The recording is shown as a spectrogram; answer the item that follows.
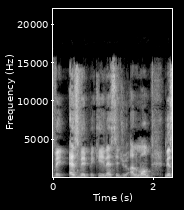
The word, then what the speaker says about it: SWP: fameux svp weight swp mais en allemand le w se prononcent vsv qu'il est cdu allemande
